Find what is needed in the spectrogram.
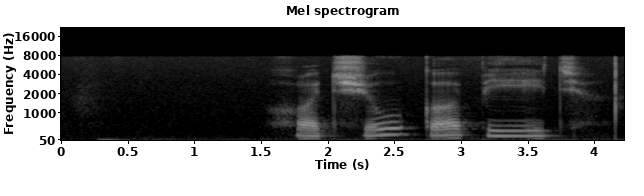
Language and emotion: Russian, sad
